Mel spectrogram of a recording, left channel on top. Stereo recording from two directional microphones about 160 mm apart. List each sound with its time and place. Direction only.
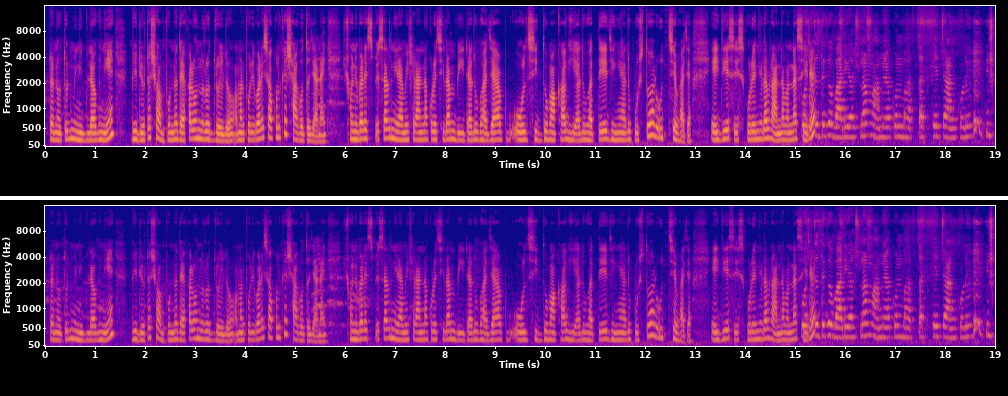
0.1 s a woman's voice: 30° left (ahead or behind)
15.4 s a child's voice: 10° right (ahead or behind)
